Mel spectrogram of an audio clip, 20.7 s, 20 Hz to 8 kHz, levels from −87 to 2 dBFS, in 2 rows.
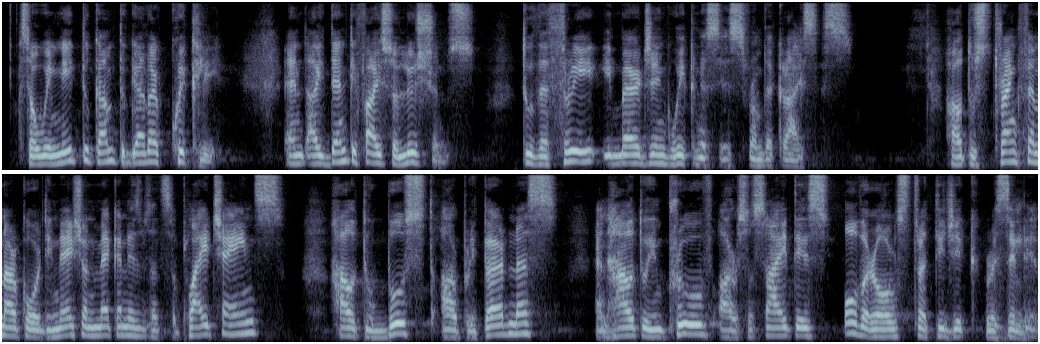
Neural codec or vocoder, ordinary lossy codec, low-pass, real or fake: codec, 16 kHz, 4 kbps, FunCodec, trained on Chinese and English, 50 frames a second; none; none; fake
